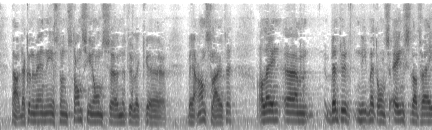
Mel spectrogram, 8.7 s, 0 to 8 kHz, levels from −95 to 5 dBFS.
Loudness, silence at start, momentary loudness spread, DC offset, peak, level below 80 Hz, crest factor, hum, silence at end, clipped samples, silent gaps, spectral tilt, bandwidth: -23 LUFS; 0.25 s; 9 LU; under 0.1%; -4 dBFS; -58 dBFS; 18 dB; none; 0 s; under 0.1%; none; -6 dB/octave; 7.6 kHz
